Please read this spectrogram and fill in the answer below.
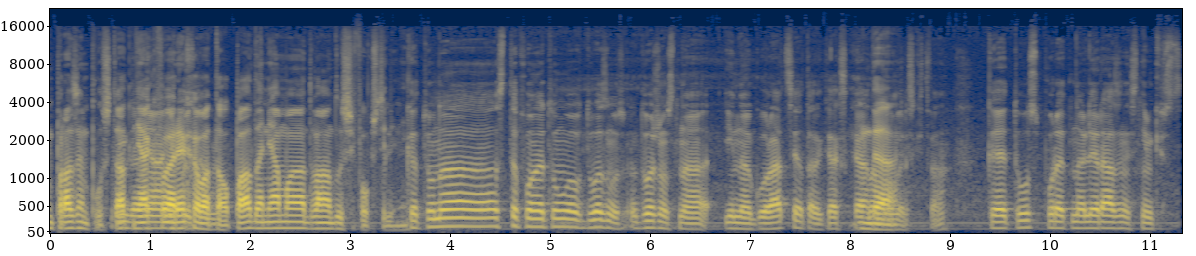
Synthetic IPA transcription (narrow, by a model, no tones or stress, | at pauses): impɾʔazɛnplˠoʃt̪at̪nʲakkvəɾɛxəvət̪ɐlˠpad̪ɐnʲaməd̪vamɐd̪uʃi̥fɔpʃt̪ilinikɐt̪ɔnɐst̪ɤpvɐnɛt̪omʊvɐvd̪d̪lˠəʒnost̪nɐinɐɡuɾat̪sijət̪əːlikaksɛ̥kad̪aɡɛɾskʲi̥t̪va̰ | kɐd̪ɛt̪ospoɾɛt̪nɐliɾazniɛsnimkʲi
